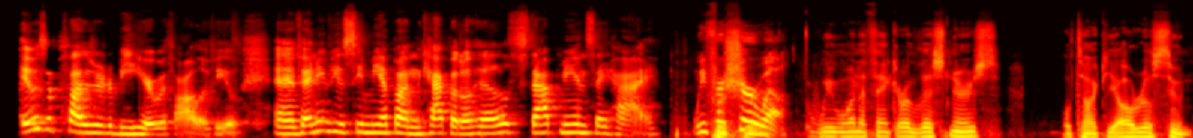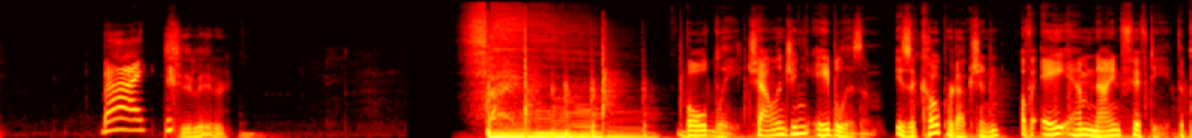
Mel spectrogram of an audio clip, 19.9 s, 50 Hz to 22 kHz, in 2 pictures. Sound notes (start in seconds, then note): 11.3 laughing; 13.8 bright upbeat music; 15.0 hands clapping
